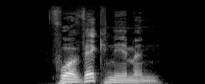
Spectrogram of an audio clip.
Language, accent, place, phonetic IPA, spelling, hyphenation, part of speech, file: German, Germany, Berlin, [foːɐ̯ˈvɛkˌneːmən], vorwegnehmen, vor‧weg‧neh‧men, verb, De-vorwegnehmen.ogg
- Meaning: to pre-empt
